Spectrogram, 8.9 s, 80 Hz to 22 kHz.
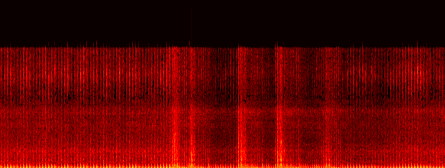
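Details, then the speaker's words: Yamaha Raptor 700R quad, first start after long project with modified replacement stator, now on its original computer (ECU): steady single-cylinder thump about four beats a second, briefly muffled, settling to an even idle; runs better with original. "all right guys so as you can hear in the background this thing is purring like a kitten it actually is running better with the original"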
